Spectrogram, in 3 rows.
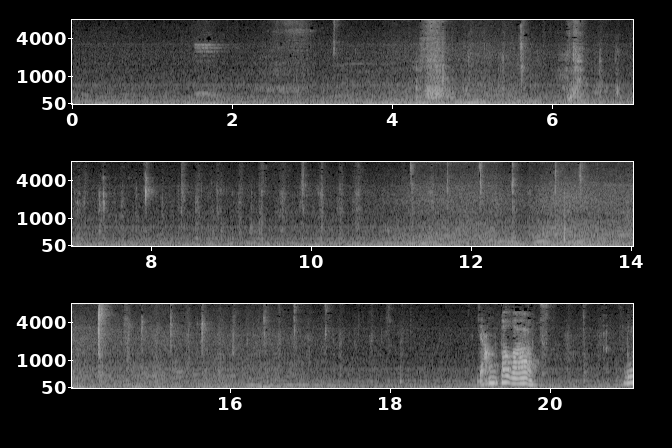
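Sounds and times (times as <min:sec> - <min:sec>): person chewing food: 0:04.3 - 0:18.6, 0:20.0 - 0:20.9
mouth clicks and smacks: 0:14.3 - 0:18.2.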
